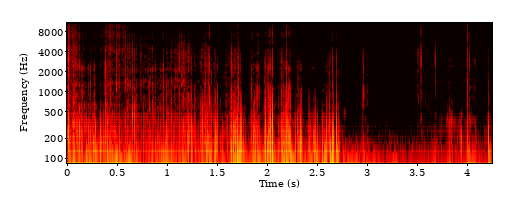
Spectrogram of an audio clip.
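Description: A small translucent orange hard plastic cat figure is tapped and scratched with long nails. A dense run of scratchy, crackling taps with heavy low rumble comes first, then after about 2.7 seconds it thins to sparse, sharp, bright ticks.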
